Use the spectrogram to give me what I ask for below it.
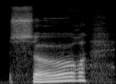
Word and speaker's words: sors: personne du présent c'est je sors s o r s on ne prononce pas le s p on doit quand même l'écrire futur simple de l'indicatif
